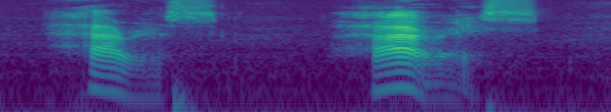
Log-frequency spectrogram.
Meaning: A dried preparation of the flowering tops or other parts of the cannabis plant used as a psychotropic drug
- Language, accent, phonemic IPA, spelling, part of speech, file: English, UK, /ˈhæɹɪs/, harris, noun, En-uk-harris.ogg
